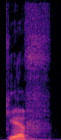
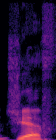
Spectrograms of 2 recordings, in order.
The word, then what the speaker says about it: GIF: just respond with a GIF or a GIF. However you want to pronounce it. Oh, I'm Either hard way. G all the way. Huh? I'm hard G all the way.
